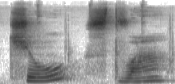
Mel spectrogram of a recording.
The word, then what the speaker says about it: чувствовать: The next word is чувствовать. Чувствовать. Verb feel. We don't pronounce the first letter V.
